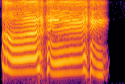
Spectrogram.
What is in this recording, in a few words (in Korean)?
Vox Sad, kr; Estelle; Kings Raid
